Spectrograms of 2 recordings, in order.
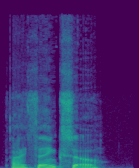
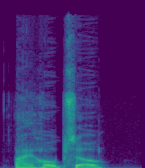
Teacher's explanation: notice the stress on the verb in short answers with so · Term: sentence stress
